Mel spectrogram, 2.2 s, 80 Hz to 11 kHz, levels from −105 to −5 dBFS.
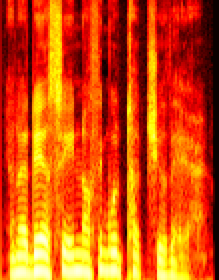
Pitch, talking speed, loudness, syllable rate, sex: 135 Hz, 245 wpm, -15 LUFS, 5.8 syllables/s, male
